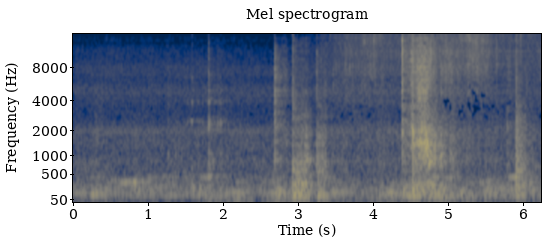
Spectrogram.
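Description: Dough balls deep-frying in bubbling oil in an aluminium pot, a faint steady sizzle. From about three seconds in, a metal ladle stirs them and scrapes against the pot, loudest around four and a half seconds in, with a sharp clink near the end. The bolinhos are almost done frying.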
